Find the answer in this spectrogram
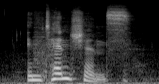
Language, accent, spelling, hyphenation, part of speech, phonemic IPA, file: English, US, intentions, in‧ten‧tions, noun, /ɪnˈtɛnʃənz/, En-us-intentions.ogg
- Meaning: 1. plural of intention 2. Desire to court, marry, date, woo or sleep with someone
